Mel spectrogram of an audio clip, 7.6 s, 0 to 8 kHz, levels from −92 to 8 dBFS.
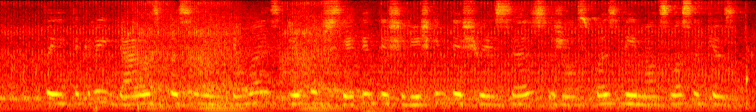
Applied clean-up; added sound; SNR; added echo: none; Engine; 5 dB; reverberation time 0.7 s.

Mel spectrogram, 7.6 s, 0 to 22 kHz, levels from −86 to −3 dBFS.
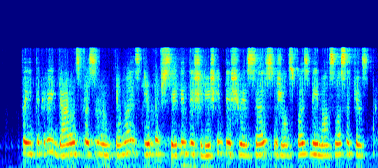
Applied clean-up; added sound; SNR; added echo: neural separator model SepFormer DNS4.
